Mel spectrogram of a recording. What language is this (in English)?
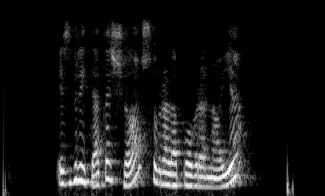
Catalan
